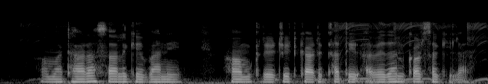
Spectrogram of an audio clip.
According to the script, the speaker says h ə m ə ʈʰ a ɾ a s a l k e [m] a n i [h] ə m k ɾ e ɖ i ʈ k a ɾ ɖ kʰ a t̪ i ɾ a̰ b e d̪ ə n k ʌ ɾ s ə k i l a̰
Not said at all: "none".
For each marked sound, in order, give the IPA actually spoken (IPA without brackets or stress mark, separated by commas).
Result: b, h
